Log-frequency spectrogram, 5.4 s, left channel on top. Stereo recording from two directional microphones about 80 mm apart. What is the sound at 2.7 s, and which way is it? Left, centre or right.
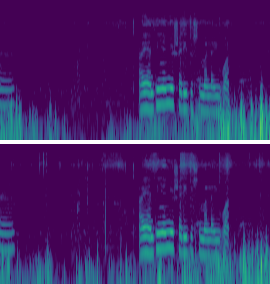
Speech, centre.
